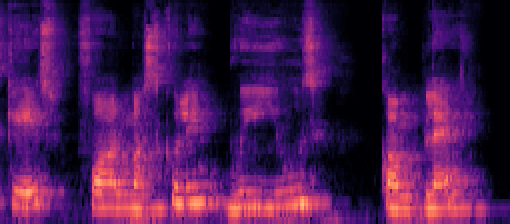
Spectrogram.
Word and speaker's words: complet: for masculine we use complex T is not pronounced and for feminine we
